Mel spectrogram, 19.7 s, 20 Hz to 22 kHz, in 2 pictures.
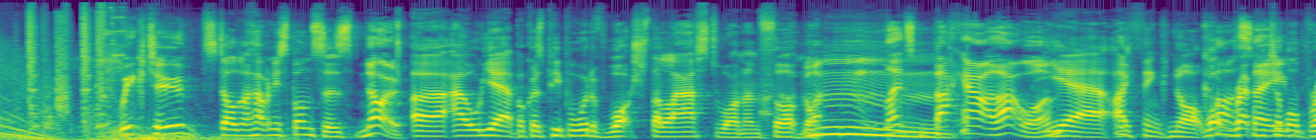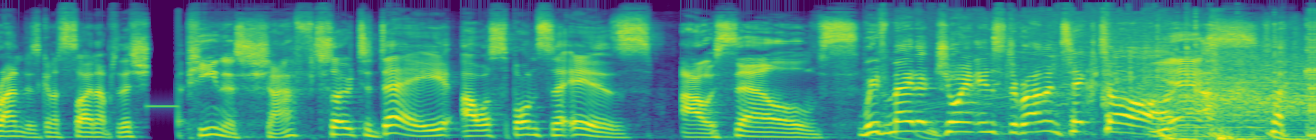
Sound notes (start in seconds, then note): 0.0 upbeat music; 11.0 beep; 17.0 upbeat music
